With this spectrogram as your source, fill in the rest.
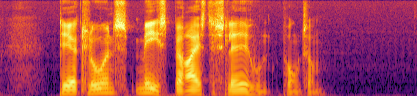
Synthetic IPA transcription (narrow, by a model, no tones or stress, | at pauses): d̥e̝æɐkʰlo̝ːðˠənsme̝̰ːsd̥̚b̥e̝ʁɑ̈ɪ̰sd̥əslɛð̞ˠəhun̰pʰɔ̽ŋt͡sʰɔ̽m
